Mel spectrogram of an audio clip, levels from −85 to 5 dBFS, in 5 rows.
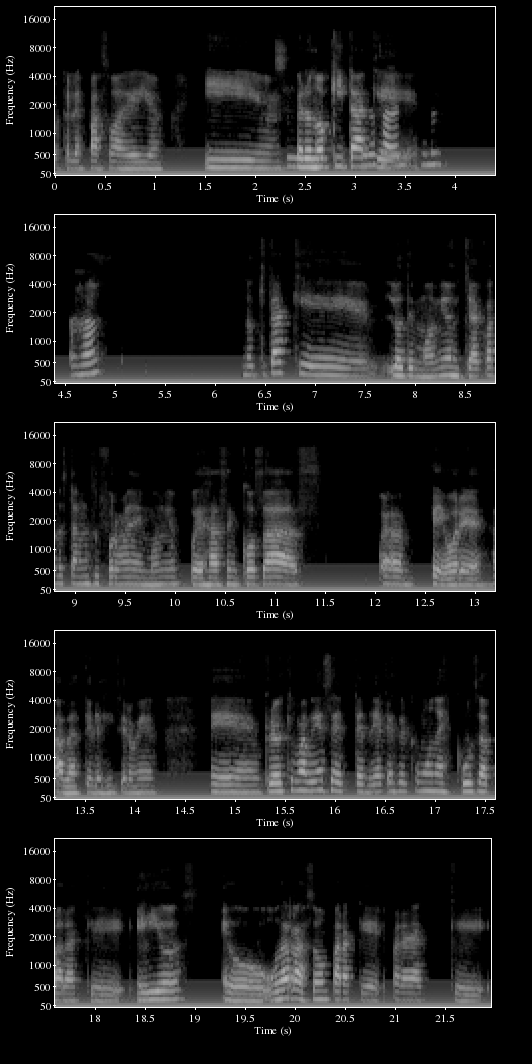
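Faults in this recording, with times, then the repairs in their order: buzz 50 Hz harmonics 12 -37 dBFS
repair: de-hum 50 Hz, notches 12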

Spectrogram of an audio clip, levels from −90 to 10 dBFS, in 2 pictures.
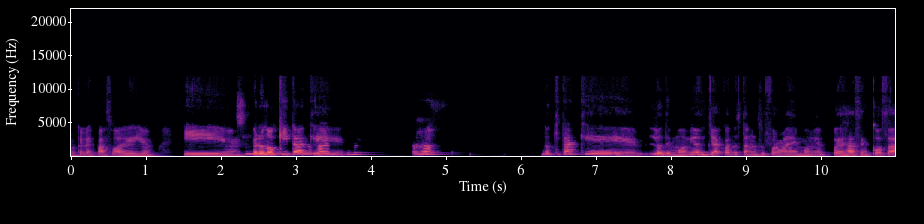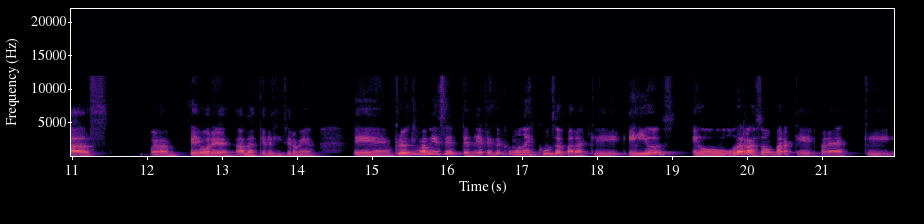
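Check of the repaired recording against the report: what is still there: nothing left

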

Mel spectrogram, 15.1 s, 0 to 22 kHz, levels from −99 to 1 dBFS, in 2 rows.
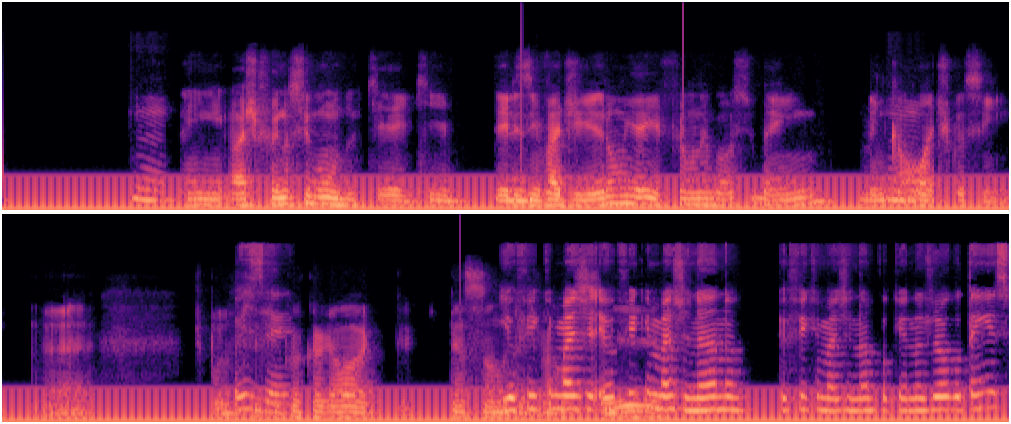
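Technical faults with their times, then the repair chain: buzz 50 Hz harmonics 13 -27 dBFS
3.89 s: pop -9 dBFS
5.10 s: pop -9 dBFS
10.98 s: pop -16 dBFS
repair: de-click; de-hum 50 Hz, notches 13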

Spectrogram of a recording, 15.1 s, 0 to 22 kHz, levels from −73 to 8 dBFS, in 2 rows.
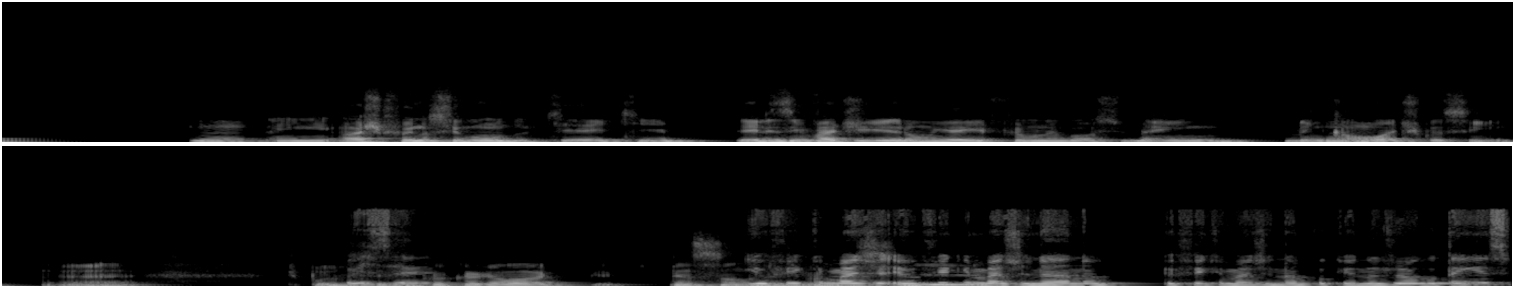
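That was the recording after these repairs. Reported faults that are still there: nothing left

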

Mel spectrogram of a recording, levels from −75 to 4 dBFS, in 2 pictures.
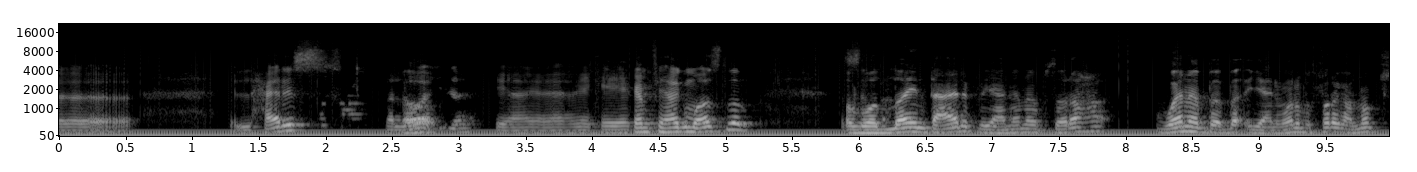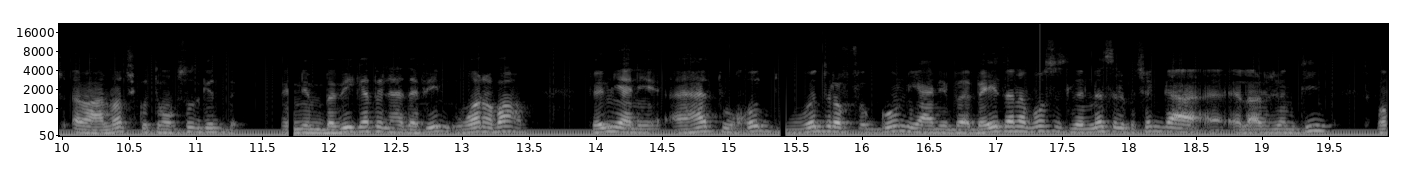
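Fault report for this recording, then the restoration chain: crackle 37 per s -34 dBFS
hum 50 Hz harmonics 4 -35 dBFS
11.70–11.75 s: dropout 47 ms
15.39–15.44 s: dropout 48 ms
17.34 s: pop -15 dBFS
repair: de-click; de-hum 50 Hz, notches 4; interpolate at 11.70 s, 47 ms; interpolate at 15.39 s, 48 ms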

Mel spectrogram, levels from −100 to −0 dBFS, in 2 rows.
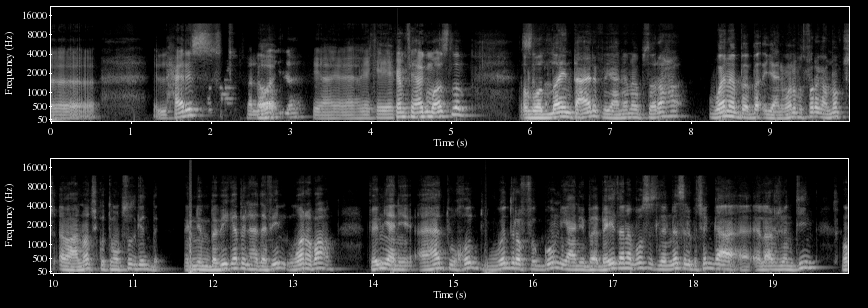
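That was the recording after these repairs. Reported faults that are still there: nothing left

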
